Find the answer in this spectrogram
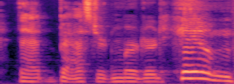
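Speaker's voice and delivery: badly acted, high, loud fake crying through words. Mocking an actress's bad line delivery in a film, imitating bad fake crying. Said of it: "her stress on the words in her sentence while she's crying or trying to cry".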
